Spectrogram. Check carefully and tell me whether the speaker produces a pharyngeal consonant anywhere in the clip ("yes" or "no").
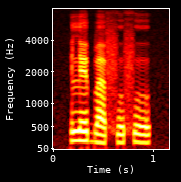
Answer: no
